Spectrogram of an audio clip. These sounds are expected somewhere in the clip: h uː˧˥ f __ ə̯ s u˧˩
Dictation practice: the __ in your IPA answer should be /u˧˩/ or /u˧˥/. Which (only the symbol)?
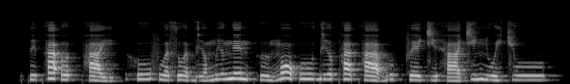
u˧˩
